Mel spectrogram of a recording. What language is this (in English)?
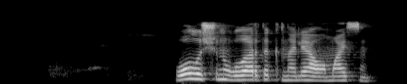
Kazakh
